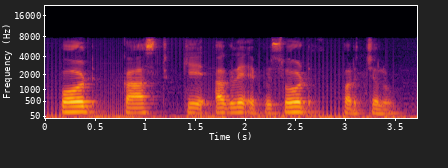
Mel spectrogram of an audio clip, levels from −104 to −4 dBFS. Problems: constant background noise, low volume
